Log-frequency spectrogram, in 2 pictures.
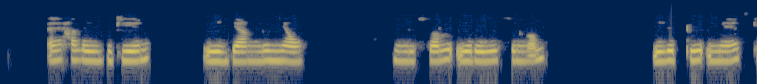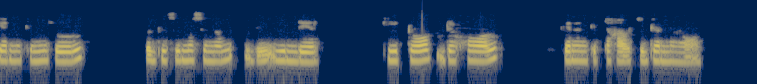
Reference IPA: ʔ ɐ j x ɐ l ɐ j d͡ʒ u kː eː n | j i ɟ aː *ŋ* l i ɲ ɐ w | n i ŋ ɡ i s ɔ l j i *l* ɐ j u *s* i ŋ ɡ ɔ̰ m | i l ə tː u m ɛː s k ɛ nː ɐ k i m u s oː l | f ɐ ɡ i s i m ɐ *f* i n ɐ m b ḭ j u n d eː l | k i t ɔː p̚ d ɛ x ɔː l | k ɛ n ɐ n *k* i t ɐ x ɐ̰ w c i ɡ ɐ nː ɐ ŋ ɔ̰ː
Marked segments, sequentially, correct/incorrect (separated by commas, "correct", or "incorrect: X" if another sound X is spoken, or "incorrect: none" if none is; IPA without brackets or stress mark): correct, incorrect: ɾ, correct, incorrect: s, correct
